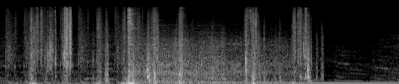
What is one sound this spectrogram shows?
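Footsteps patter quickly on a wooden floor.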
